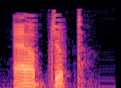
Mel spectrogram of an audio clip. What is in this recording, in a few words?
"abject", english; adjectives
